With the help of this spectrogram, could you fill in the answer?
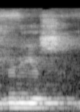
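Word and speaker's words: Phinehas: This week's Torah portion is pronounced in Hebrew Pinas in English vineas.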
